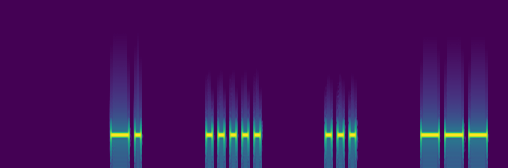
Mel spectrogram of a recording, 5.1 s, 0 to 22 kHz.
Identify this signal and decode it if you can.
Morse code, heard as a keyed tone, about 20 wpm, spaced as for 10 wpm, 700 Hz. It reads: N5SO
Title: 102 Lesson 17g - Letter u - Call Signs 20wpm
